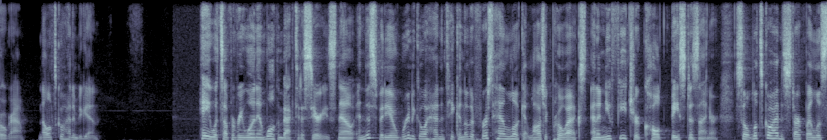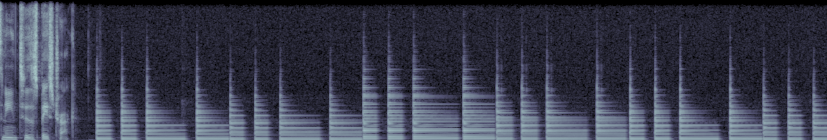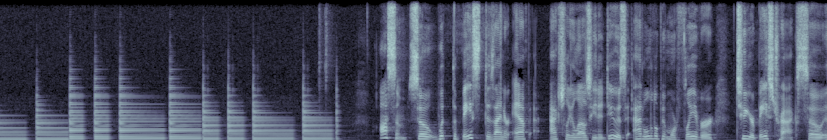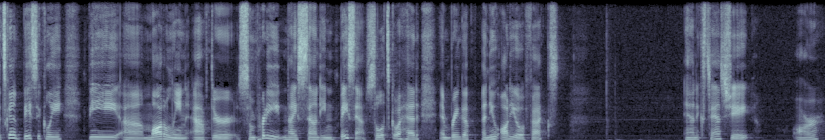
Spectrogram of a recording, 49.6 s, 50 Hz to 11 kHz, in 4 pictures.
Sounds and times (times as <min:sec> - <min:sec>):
Speech: 0:00.0 - 0:01.6, 0:03.0 - 0:13.6, 0:30.5 - 0:45.7, 0:47.4 - 0:49.5
Bass guitar: 0:13.7 - 0:30.1.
